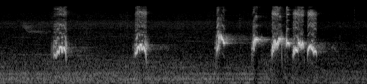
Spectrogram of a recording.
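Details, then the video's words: Caged red-whiskered bulbul, kept for song, sound meant to excite other caged birds: sharp, bright chirped notes, two spaced singly, then a quick cluster of five or six clipped notes near the end, with a faint steady hiss behind. "นกปรอดหัวจุก | เสียงนกกรงหัวจุก"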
